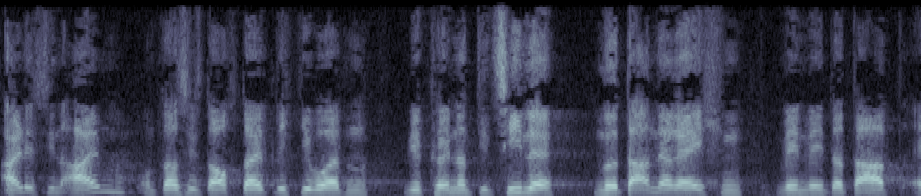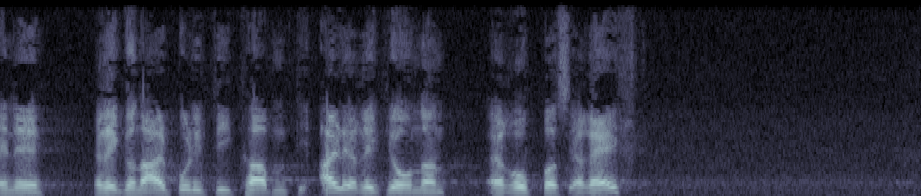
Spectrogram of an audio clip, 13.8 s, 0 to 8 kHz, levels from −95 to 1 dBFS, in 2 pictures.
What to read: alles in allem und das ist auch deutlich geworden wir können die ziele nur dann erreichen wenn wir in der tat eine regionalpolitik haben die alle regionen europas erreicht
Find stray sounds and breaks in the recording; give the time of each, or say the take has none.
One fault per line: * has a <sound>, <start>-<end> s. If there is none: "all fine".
all fine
